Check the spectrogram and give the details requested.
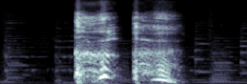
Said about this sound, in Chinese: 岳不群咳嗽了一声，陡然提高了音量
